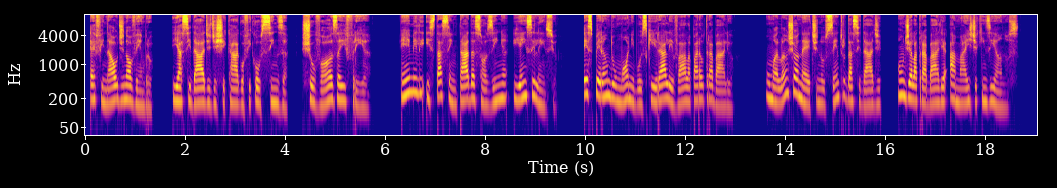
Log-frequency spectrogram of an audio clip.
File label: portuguese brazilian movie trailers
